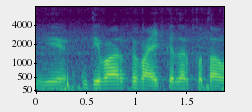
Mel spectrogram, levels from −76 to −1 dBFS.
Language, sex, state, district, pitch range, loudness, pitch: Hindi, male, Bihar, Supaul, 110-120 Hz, -19 LUFS, 115 Hz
